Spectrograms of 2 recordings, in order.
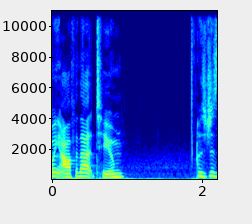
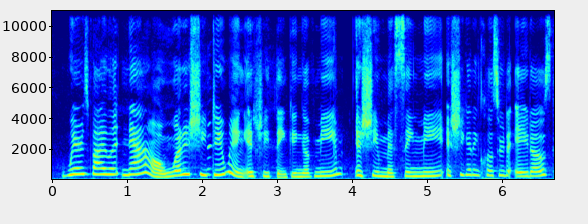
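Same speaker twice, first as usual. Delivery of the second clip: mocking voice; 4 semitones higher than usual. Sigale mocking Xaden about Violet, high mocking singsong. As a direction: needle him in a taunting lilt. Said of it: "a little mocking voice".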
